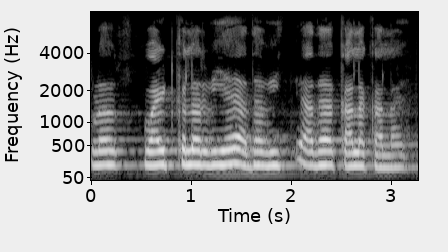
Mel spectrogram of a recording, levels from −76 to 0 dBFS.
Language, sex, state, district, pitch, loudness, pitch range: Chhattisgarhi, male, Chhattisgarh, Rajnandgaon, 205 Hz, -15 LUFS, 195-210 Hz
